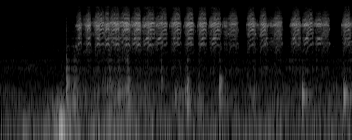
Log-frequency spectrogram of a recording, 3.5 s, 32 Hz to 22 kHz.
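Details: Great tit (Parus major) nest in Israel, March 2022, with eight hungry nestlings hatched 25 March; the parents bring 25–70 prey per hour. The nestlings beg in a high, hissy chorus of rapid chitters, surging several times a second, with soft knocks and rustles.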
